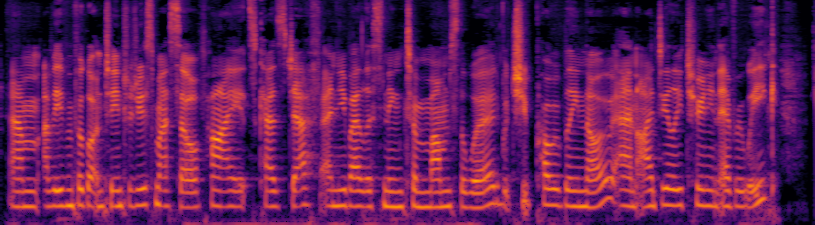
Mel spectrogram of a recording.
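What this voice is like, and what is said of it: Excited, enthusiastic voice. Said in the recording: “hear the excitement in my voice”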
